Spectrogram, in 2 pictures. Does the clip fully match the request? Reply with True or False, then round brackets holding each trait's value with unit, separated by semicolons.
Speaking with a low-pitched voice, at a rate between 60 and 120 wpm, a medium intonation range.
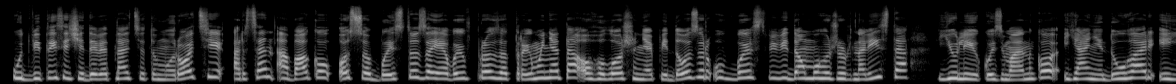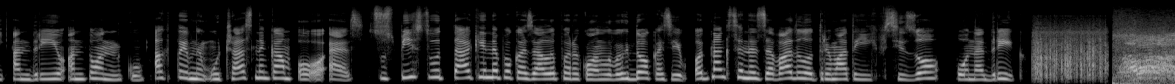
False (265 Hz; 110 wpm; 3.4 semitones)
